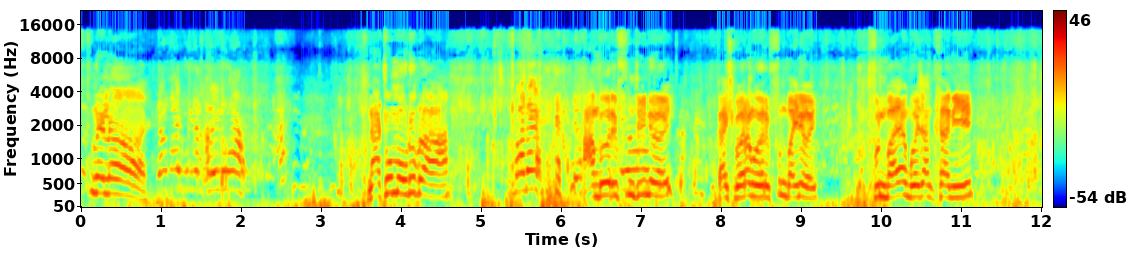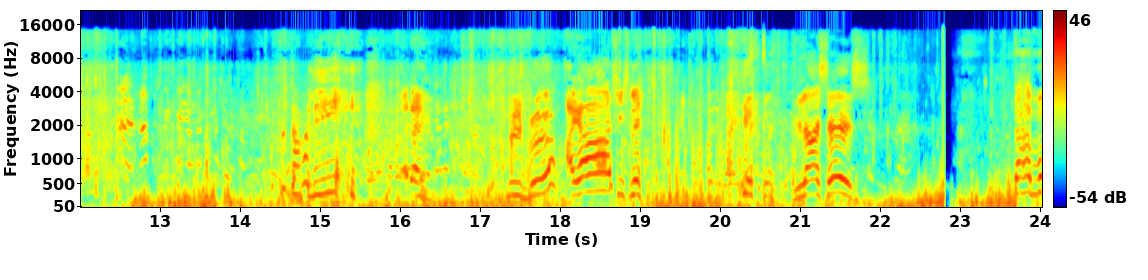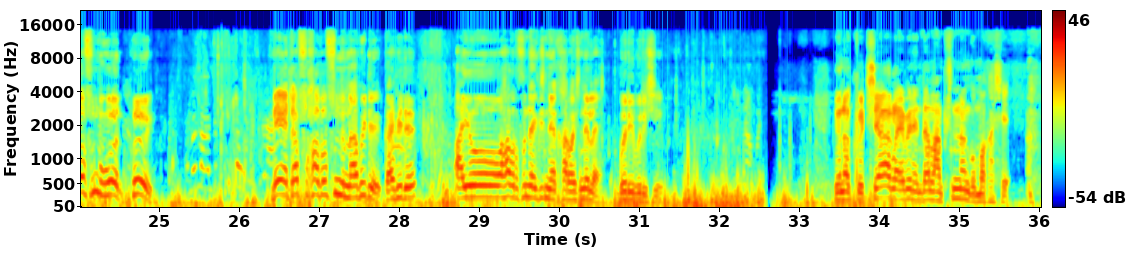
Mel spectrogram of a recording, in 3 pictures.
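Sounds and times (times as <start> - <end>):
splashing through muddy water: 0.0 - 32.6
wind rumble on microphone: 0.0 - 34.7
voices: 5.3 - 28.2.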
